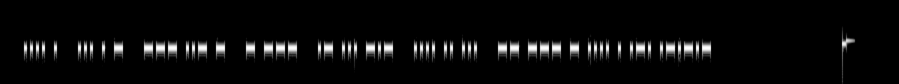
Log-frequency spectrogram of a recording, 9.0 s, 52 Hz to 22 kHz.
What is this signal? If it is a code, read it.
Morse code, heard as a keyed tone, about 40 wpm, 700 Hz. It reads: HE SET OUT TO ASK HIS MOTHER.
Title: Sentences from Top 1000 Words - Review Part 1 - 40wpm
